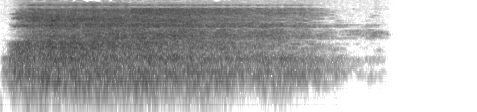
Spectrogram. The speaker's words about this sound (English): another breath there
